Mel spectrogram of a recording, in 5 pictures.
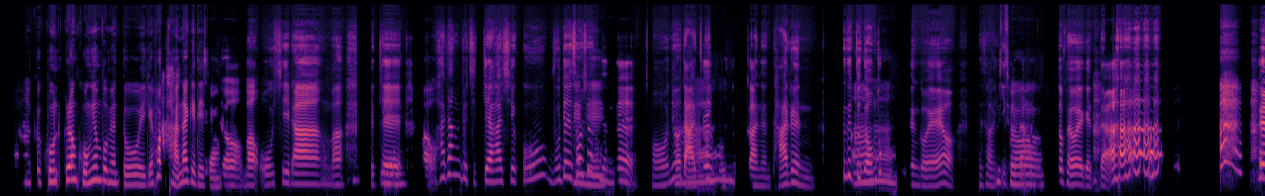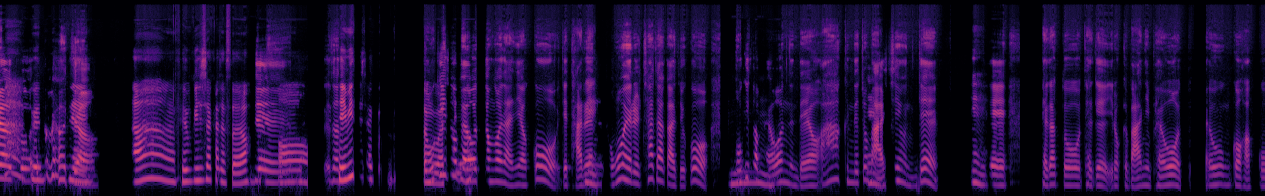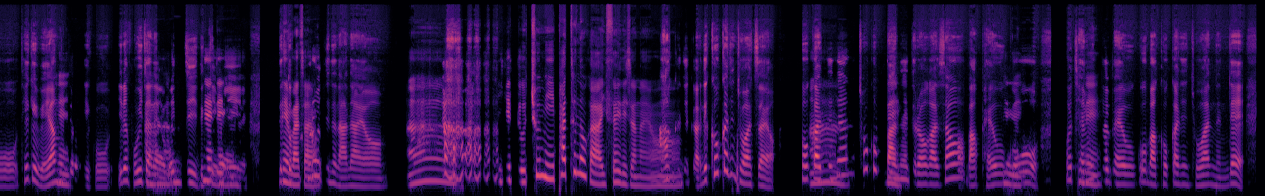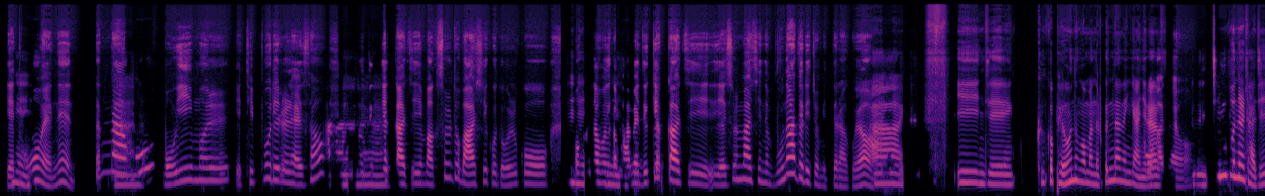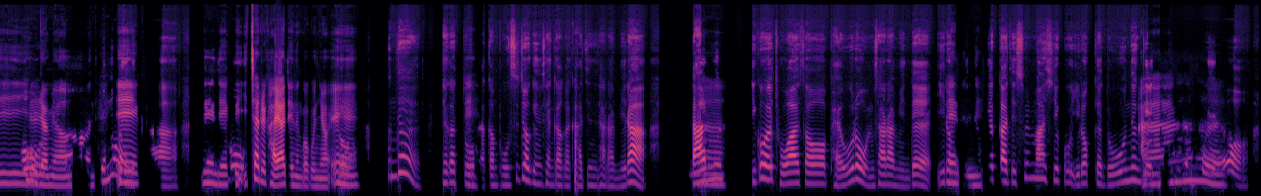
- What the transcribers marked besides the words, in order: distorted speech; laugh; laughing while speaking: "그래 갖고 또 배웠죠"; laughing while speaking: "배우기 시작하셨어요? 어. 재밌으셨던 것 같아요"; static
- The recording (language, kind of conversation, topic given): Korean, podcast, 학습할 때 호기심을 어떻게 유지하시나요?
